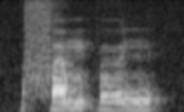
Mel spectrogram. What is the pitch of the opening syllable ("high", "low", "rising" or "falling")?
rising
